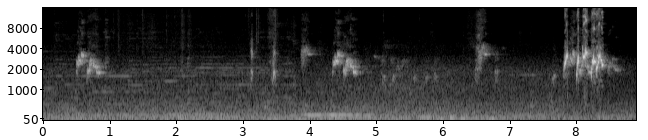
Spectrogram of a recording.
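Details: Red-whiskered bulbul kept in a cage, showing its song phrasing: short, separate whistled notes spaced by quiet gaps, then a louder warbled flourish near the end over a low background hum.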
